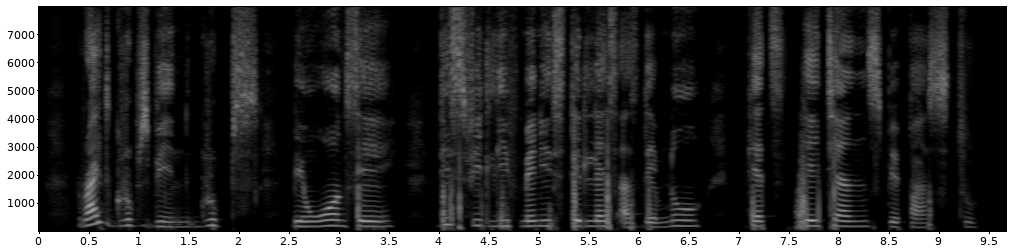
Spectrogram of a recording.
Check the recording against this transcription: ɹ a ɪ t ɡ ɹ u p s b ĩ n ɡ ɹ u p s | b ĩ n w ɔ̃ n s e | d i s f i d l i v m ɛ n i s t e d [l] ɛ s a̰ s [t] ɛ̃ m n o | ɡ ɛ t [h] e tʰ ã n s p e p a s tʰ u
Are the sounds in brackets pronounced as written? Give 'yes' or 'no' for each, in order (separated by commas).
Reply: yes, no, yes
